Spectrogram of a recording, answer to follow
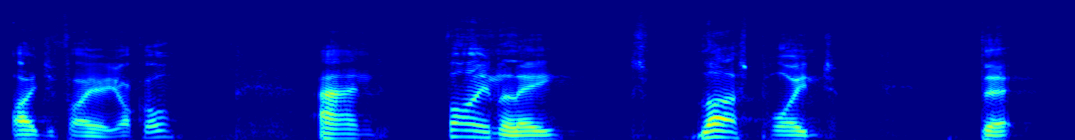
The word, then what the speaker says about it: Eyjafjallajökull: Fifthly, it's pronounced Eyjafjallajökull.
